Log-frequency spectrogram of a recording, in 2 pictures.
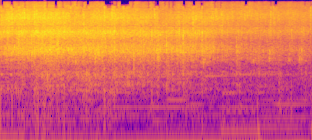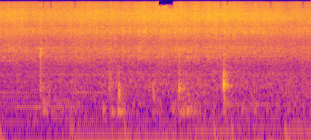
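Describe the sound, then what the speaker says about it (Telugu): Chopped onion and green chilli pieces go into hot oil in a pan with cumin and dried red chillies, a loud, close, continuous sizzle that settles into a steady fry with a few stirring clicks and no voices. "ఇప్పుడు కట్ చేసి పెట్టుకున్న ఉల్లిపాయ ముక్కలు, పచ్చిమిర్చి ముక్కలు వేసుకోవాలి"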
